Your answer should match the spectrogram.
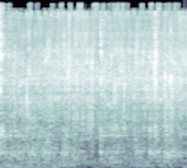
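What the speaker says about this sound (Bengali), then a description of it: "এবার আলু করে দিচ্ছি আলুটা ভাজছি" Steady, crackling sizzle of potatoes frying in a hot pan, close and continuous with no voices.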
